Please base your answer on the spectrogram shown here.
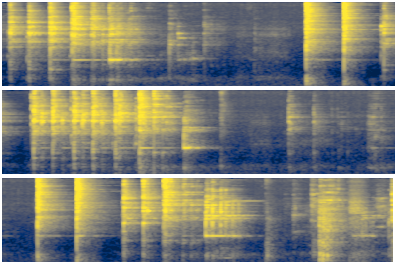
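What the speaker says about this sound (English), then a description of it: "Stamp them through, pritchel them through." A hammer rings sharply on steel as nail holes are stamped and pritcheled through a heart bar horseshoe, bursts of rapid metallic clinks broken by short pauses, close and loud with no talking.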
